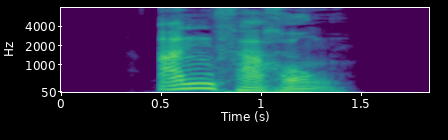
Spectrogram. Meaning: fanning
- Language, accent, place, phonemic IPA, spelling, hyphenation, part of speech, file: German, Germany, Berlin, /ˈanˌfaxʊŋ/, Anfachung, An‧fa‧chung, noun, De-Anfachung.ogg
